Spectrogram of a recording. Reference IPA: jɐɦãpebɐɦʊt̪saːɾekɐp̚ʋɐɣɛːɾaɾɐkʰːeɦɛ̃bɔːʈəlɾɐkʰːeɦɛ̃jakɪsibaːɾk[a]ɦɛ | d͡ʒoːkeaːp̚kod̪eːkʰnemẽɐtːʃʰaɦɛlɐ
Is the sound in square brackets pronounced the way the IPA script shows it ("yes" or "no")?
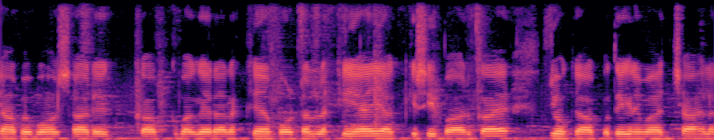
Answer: yes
